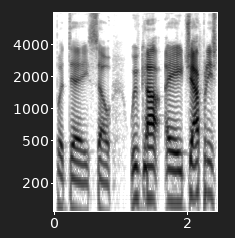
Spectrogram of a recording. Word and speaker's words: Badie: which is Tyler pedet and yeah it's not batty anymore it was at one point and Andrew Mason shared a picture of the pronunciation guide from week two which clearly says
